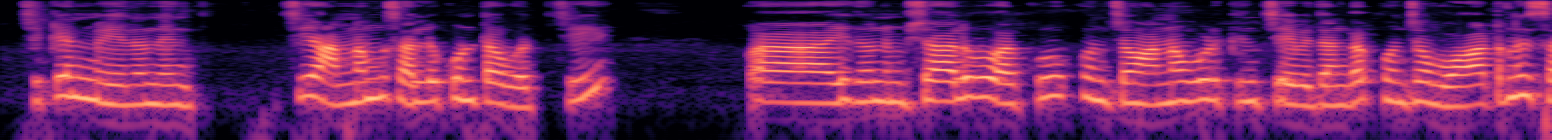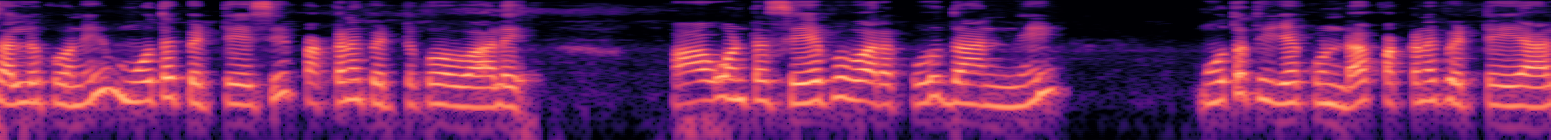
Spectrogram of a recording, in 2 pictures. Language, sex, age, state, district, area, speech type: Telugu, female, 45-60, Telangana, Hyderabad, urban, spontaneous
